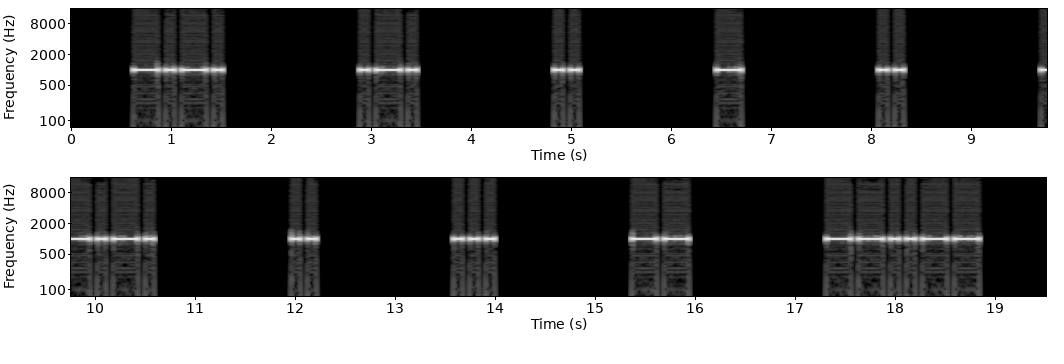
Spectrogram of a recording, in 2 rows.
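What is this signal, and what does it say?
Morse code, heard as a keyed tone, about 15 wpm, spaced as for 5 wpm, 1000 Hz. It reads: CRITICISM,
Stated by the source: Morse code practice at 5 wpm.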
